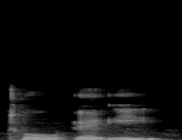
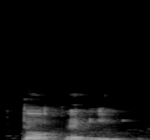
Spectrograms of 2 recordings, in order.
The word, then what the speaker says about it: Toei: So I need to pronounce it like I would pronounce it in Spanish and not in English. Toei.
